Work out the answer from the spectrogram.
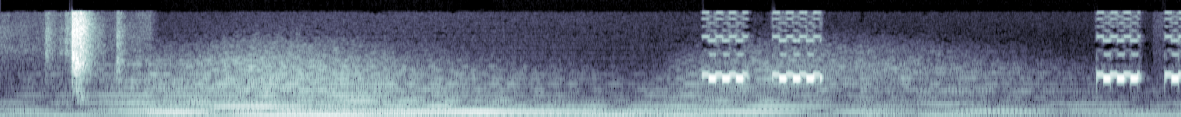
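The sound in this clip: An electronic telephone rings twice, each ring a pair of short trilled pulses, over a steady low hum, with a sharp click earlier.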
